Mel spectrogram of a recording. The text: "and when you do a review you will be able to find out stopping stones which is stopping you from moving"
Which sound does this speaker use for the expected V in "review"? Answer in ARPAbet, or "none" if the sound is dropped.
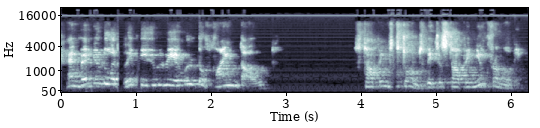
P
